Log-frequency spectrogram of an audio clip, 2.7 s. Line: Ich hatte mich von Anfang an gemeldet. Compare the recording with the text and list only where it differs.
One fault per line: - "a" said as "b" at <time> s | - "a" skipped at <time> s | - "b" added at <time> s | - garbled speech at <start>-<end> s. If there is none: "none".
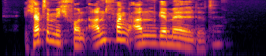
none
